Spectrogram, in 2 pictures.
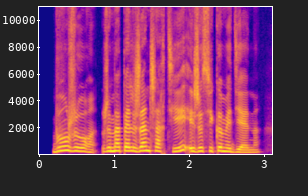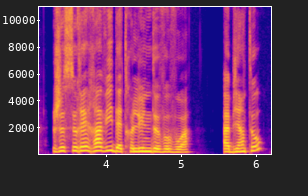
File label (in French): voix presentation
